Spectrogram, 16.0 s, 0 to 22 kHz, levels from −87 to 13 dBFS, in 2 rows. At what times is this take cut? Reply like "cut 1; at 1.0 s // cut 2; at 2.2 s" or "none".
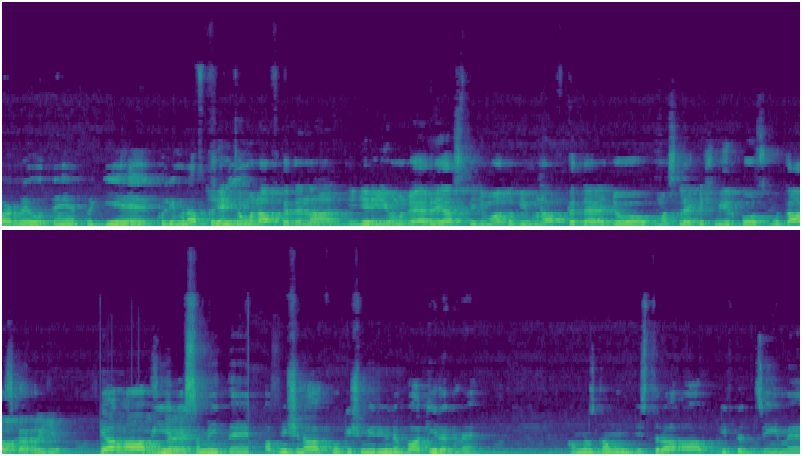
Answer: cut 1; at 8.9 s // cut 2; at 10.4 s

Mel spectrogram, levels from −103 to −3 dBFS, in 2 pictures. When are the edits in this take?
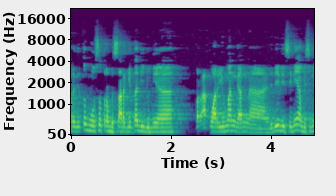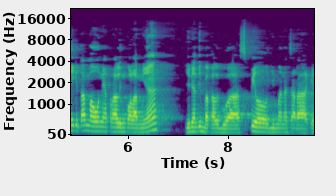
none

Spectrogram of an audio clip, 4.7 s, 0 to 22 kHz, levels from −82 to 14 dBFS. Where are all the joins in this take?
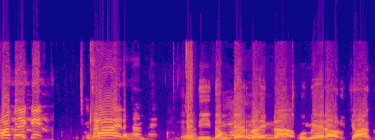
cut 1; at 2.3 s

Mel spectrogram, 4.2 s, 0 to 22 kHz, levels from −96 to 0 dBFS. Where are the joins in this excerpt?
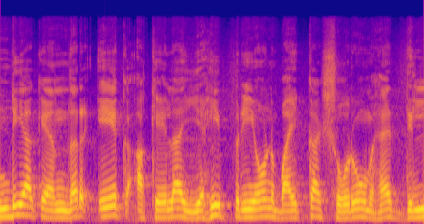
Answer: none

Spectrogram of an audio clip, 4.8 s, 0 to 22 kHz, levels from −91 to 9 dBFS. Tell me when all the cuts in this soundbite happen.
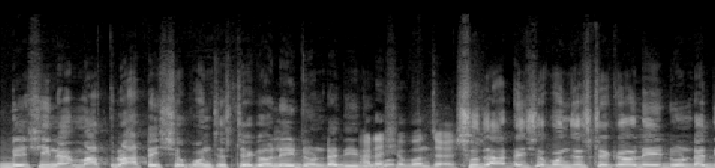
none

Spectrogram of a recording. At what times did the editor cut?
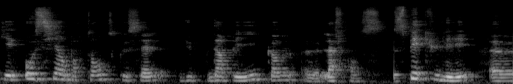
cut 1; at 4.0 s

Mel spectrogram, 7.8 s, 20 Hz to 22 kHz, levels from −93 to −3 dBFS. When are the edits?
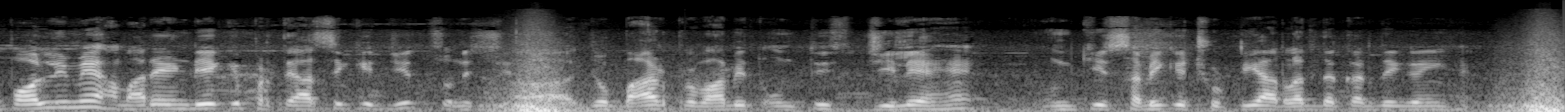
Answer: cut 1; at 2.5 s

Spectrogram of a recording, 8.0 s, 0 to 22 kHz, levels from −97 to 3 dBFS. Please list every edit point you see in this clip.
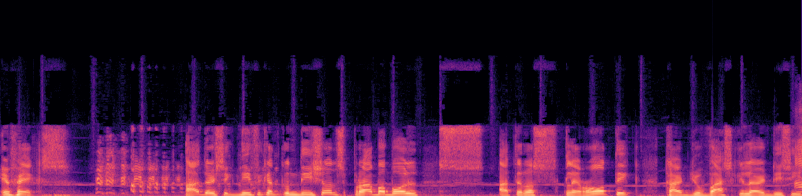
cut 1; at 4.5 s

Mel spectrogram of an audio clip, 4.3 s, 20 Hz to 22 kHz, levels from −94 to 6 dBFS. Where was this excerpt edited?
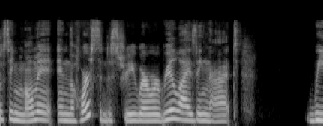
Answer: none

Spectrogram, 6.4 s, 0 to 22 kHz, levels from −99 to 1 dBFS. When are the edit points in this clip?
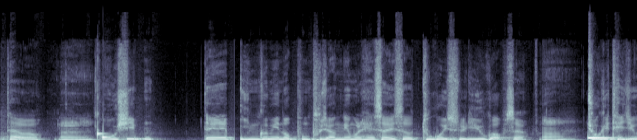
cut 1; at 2.3 s

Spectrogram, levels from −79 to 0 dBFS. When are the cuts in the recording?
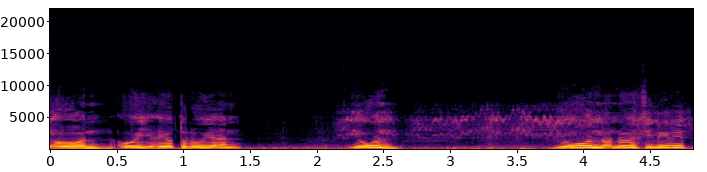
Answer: none

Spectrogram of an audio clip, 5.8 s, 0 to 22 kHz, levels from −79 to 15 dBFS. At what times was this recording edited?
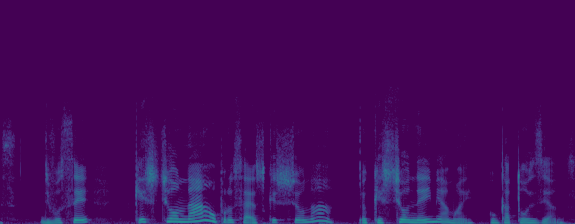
cut 1; at 3.4 s // cut 2; at 4.8 s

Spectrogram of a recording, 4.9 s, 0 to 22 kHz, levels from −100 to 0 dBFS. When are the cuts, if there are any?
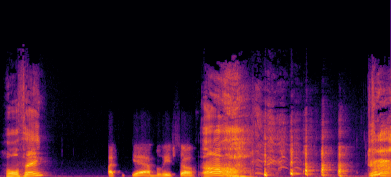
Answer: none

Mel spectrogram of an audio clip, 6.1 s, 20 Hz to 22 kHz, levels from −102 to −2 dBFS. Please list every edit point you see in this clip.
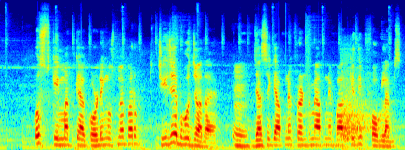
none

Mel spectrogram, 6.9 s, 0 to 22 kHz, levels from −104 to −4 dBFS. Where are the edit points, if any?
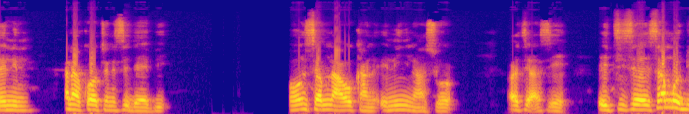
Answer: none

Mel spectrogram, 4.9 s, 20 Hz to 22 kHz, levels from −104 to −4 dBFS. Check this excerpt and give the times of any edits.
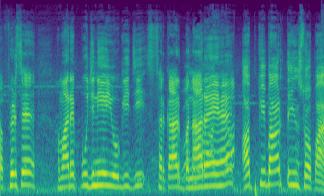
cut 1; at 3.5 s

